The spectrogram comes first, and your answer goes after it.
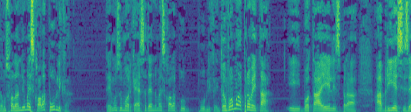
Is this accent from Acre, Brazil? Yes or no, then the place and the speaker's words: no; Teutônia, Rio Grande do Sul, Brazil; Eu sou da região alemã, sou natural de Teutônia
